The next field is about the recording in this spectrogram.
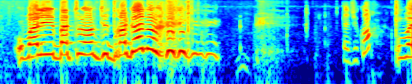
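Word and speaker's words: Jetragon: C'est pas d'accent anglais, je fais comme si c'est prononcé en anglais. Et oui, en français, il se prononce Jet Dragon.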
